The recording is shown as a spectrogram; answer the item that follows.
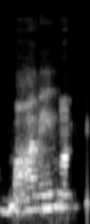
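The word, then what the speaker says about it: Moning: Monning? – Yeah. – Karen Monning, brilliant writer.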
